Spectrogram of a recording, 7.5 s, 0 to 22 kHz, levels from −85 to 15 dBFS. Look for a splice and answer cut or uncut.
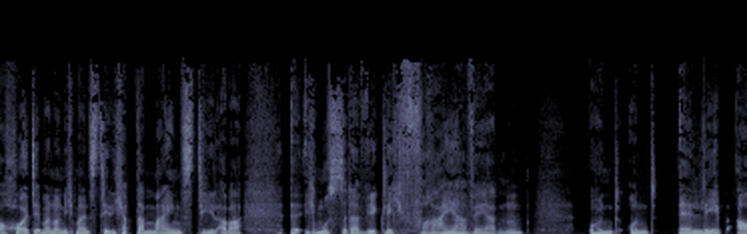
uncut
